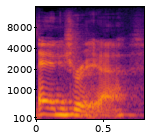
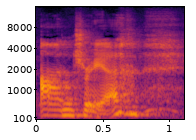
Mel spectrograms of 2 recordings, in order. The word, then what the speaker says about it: Andrea: So everyone in New Zealand calls her Andrea. So I'm gonna try and pronounce that. Okay, one more time with Google. Andrea. Andrea. That was wrong. Andrea. Andrea. That is so hard. That is so hard for a native English speaker to pronounce.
